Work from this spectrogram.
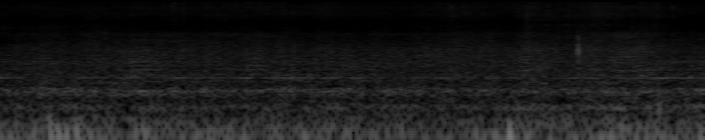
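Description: Honey bees in a stapled, tagged bee package give off a faint, steady, continuous buzz that hums evenly throughout with no voices.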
